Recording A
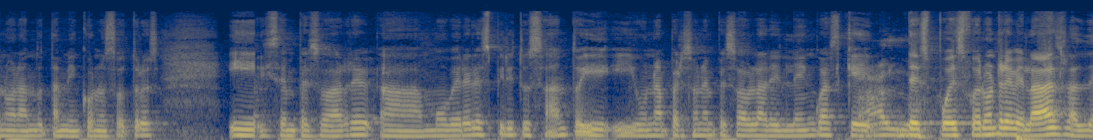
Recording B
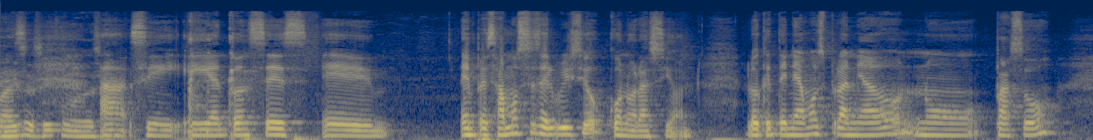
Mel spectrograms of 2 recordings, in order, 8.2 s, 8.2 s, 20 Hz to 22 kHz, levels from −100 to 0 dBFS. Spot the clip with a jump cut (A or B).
A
